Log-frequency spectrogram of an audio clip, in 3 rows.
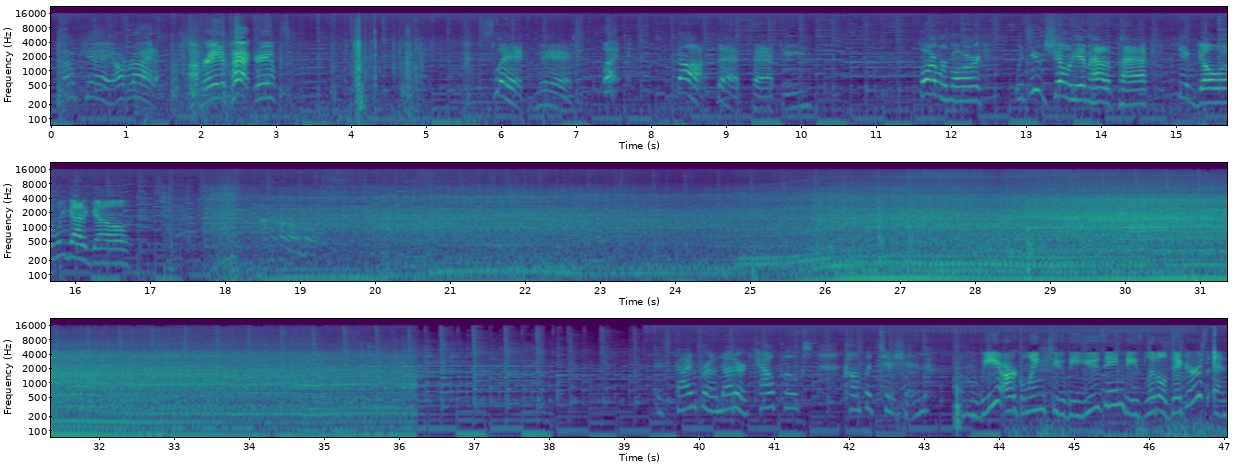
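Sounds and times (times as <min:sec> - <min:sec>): music: 0:00.0 - 0:26.3, 0:30.6 - 0:47.0
tractor diesel engine under load: 0:00.0 - 0:47.0.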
